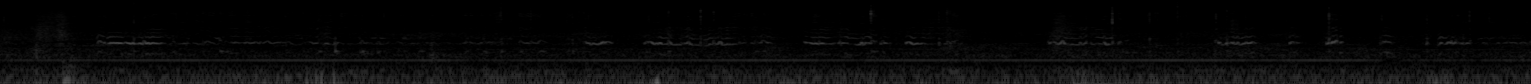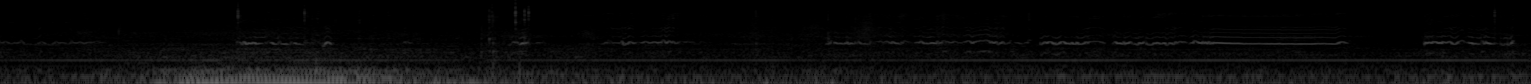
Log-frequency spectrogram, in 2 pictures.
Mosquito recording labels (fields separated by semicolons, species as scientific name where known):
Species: Anopheles arabiensis; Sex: female; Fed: unfed; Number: one; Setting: cup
